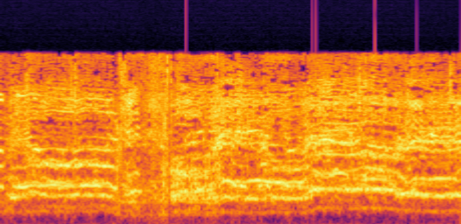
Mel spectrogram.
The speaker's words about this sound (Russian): «Чемпионы, чемпионы, оле, оле, оле!» выкрикивали испанцы свое традиционное приветствие спортсменам-победителям.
